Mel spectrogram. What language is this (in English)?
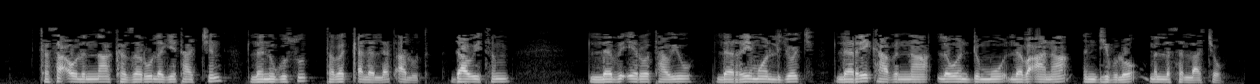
Amharic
